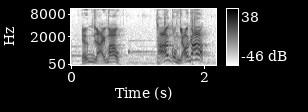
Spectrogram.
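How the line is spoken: Roaring over the storm. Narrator (Vietnamese): Miệng ông gầm vang át cả tiếng mưa gió

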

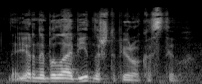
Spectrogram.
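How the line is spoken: Laughing. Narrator (Russian): засмеялся Элендил

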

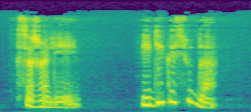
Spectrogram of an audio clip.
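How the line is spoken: Very quiet. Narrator (Russian): Эльса очень тихо сказал

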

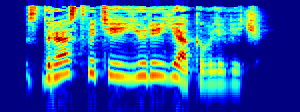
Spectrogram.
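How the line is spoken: Quiet. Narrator (Russian): тихо сказала Валька

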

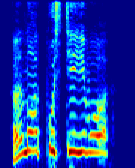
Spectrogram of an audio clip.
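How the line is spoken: Yelling. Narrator (Russian): завопила Меломори

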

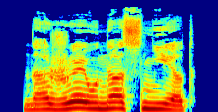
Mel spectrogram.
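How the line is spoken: Gruff mutter. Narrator (Russian): буркнул Магута

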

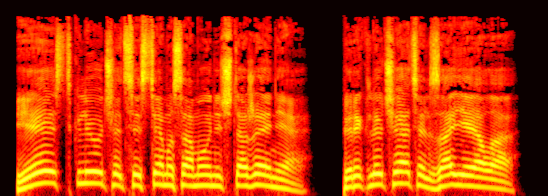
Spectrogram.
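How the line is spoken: Shouted downward. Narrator (Russian): крикнул стоявшему внизу Хьюэлу

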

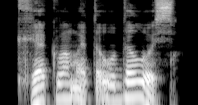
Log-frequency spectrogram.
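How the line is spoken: Puzzled mutter. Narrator (Russian): озадаченно пробормотал капитан

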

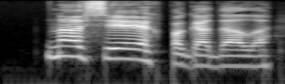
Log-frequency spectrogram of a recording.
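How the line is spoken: Laughing reply. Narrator (Russian): смеясь, ответила хозяйка

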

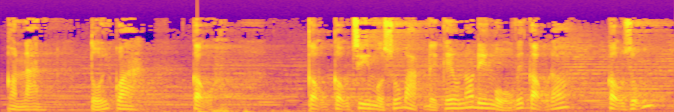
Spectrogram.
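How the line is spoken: Harsh emphatic tone. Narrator (Vietnamese): Bà Xuân gằn giọng nói

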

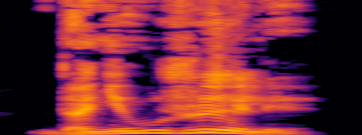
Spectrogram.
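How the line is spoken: Thundering menacing male voice. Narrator (Russian): прогремел позади меня грозный мужской голос

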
